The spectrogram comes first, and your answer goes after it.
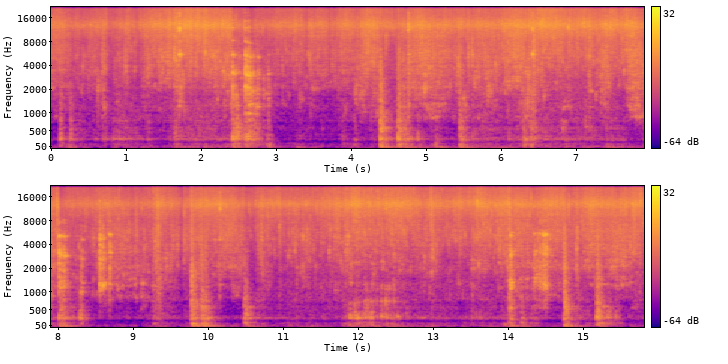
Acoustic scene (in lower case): kitchen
